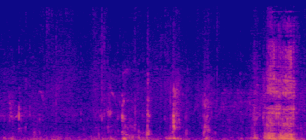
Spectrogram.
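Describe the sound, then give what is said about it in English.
A newborn filly named Sophie, just born to a mare named Mia on a hilly ranch outside Santa Cruz, makes her first sounds: a few short, breathy grunts and squeals, ending in a louder, rougher burst, with no talking. “I think that might be the first sound I've ever heard you make.”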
